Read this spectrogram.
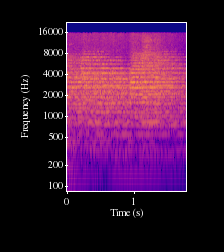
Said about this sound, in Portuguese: Ouvinte, preste atenção. Aumenta o volume do rádio. Vamos ouvir os sinos da maior basílica do mundo.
